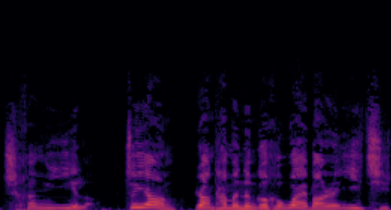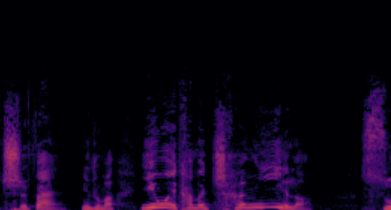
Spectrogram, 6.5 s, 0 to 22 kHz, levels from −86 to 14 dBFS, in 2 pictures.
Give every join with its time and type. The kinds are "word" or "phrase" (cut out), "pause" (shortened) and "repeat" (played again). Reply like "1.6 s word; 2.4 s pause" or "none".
1.0 s pause; 1.5 s pause; 3.8 s pause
